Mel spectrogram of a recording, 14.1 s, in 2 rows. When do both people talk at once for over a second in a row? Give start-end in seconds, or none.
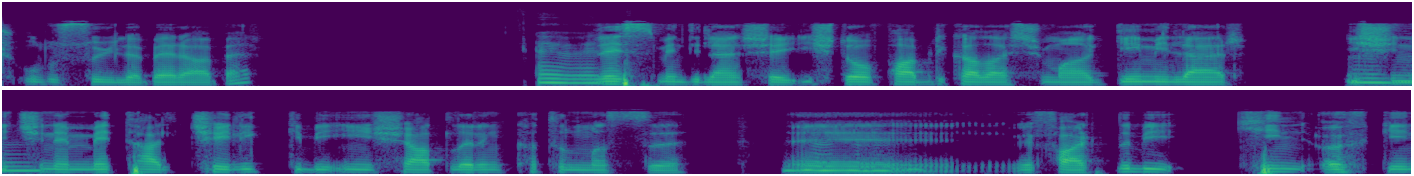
none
